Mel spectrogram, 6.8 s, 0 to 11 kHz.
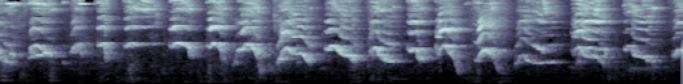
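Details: New litter of golden Cavapoo puppies, UK, 2015: steady run of loud, wavering whines and squeaks, roughly two or three per second, each dipping then rising in pitch, several pups calling together.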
